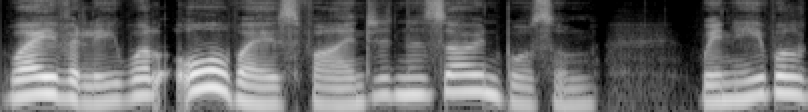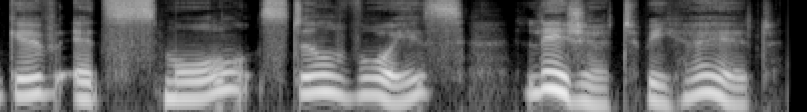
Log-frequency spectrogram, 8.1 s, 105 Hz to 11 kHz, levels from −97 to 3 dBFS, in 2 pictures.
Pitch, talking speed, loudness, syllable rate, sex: 200 Hz, 150 wpm, -19 LUFS, 3.8 syllables/s, female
